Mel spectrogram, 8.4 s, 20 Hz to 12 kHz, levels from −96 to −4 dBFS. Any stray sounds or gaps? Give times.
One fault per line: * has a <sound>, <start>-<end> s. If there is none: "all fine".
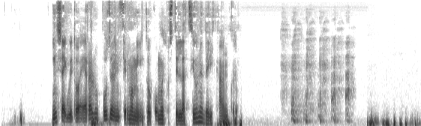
* has a laugh, 5.6-7.2 s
